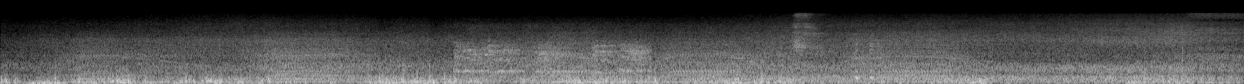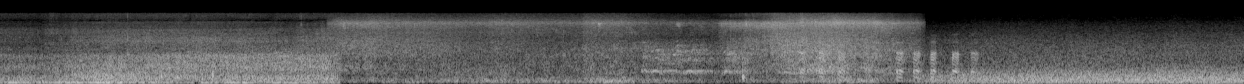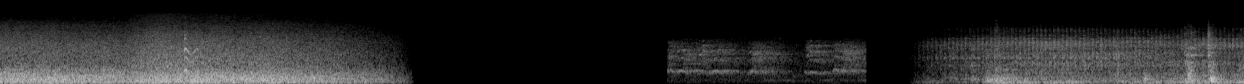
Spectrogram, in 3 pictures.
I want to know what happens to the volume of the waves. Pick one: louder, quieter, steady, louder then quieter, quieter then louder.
steady.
